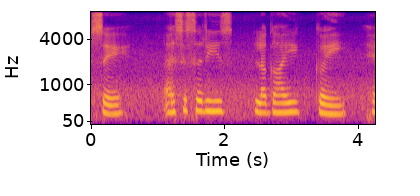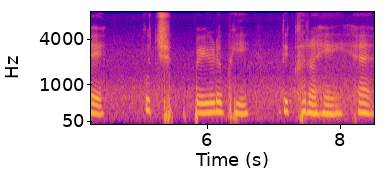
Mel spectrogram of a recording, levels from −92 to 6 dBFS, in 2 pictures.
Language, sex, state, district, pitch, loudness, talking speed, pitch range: Hindi, female, Madhya Pradesh, Dhar, 215 Hz, -14 LUFS, 80 wpm, 195-230 Hz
